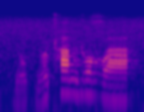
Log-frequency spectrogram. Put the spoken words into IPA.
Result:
ɖõ˩kɖõ˥ʈʰa˥mɖo˥ ʁʷa˧

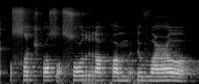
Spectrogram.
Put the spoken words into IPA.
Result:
sˤɪt͡ʃʼʊzˤə̰sˤu rɒqumə̰ ɾuvɒʕɔ

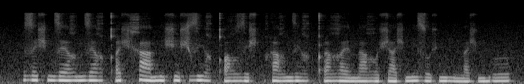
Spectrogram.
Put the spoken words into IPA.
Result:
zɛʃnzɛʁ nzɛʁqʼiʃxa niʃɪʃ ziʁqʼoʁ zɪʃqʰɪʁnziʁ qʼiʁɛna ʁʊʃaʃni zoʃŋi naʃmbʊ

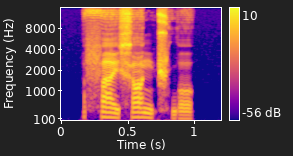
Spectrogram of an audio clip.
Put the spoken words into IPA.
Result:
fa˥˧ɪ̯xɑ˥˩ŋʈ͡ʂʰwɔ˩

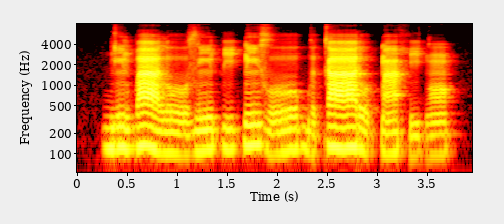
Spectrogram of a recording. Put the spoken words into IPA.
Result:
ɡĩ˧baː˦˨ loː˨zĩ˧ pi˧k͡pĩ˦ ɣoː˨˦bə˨kaː˦ɾo˨ k͡pã˦hi˧ɡɔ̃˦

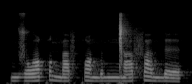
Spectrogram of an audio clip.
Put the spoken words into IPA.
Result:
nzɔɐ̯qʷɘ ŋafqʷa ŋœŋŋ͡ǀafaɐ̯ ŋɛ

